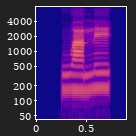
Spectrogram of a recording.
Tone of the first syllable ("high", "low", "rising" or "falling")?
low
